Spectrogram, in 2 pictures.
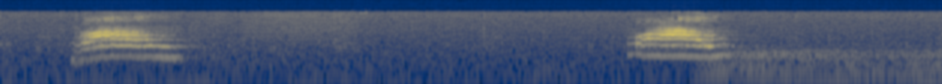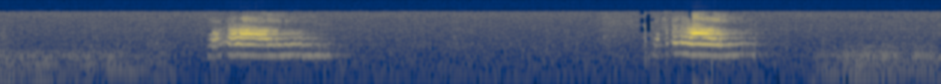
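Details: Male domestic cat in Athens, Greece, calling to a female Siamese cat, trying to convince her to mate: four loud, drawn-out harmonic meows about every three to four seconds, with quieter low rumbling sounds between them.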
